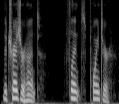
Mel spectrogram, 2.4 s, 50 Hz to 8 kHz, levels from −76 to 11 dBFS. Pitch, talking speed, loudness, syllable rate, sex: 180 Hz, 100 wpm, -16 LUFS, 4.3 syllables/s, female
